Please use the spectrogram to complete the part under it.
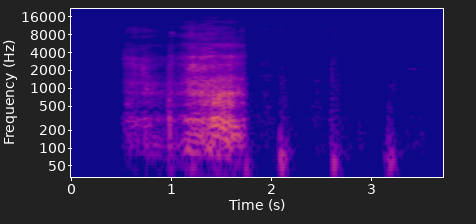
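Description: Horses in a Western-era video game: a loud snort or whinny-like breath, followed by a few soft, irregular hoof clops on the ground.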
